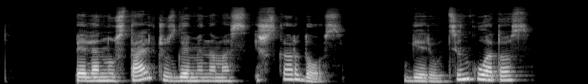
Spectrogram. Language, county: Lithuanian, Panevėžys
